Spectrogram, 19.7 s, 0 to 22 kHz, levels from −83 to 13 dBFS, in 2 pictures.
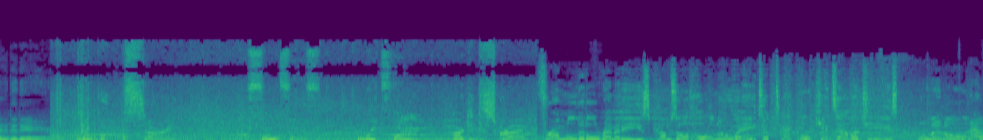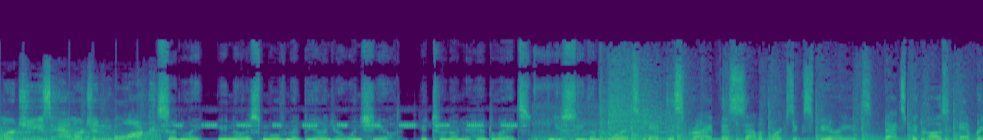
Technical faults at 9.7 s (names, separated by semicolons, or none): train of clicks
